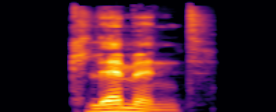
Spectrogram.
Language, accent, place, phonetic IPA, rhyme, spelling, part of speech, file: German, Germany, Berlin, [ˈklɛmənt], -ɛmənt, klemmend, verb, De-klemmend.ogg
- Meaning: present participle of klemmen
